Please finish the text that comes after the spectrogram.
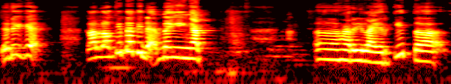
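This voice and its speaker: A woman in her thirties giving an animated, casual sermon-style talk, often addressing her listeners as "Bapak Ibu" and reading verses aloud. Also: high-pitched, normal speed. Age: 30s. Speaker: online preacher.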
